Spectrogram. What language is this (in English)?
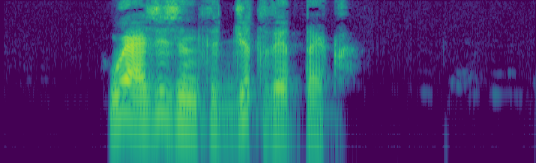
Kabyle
